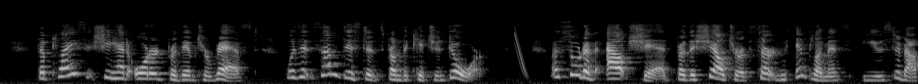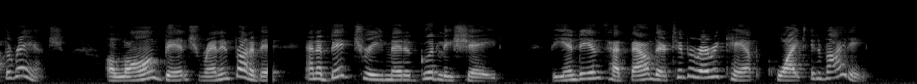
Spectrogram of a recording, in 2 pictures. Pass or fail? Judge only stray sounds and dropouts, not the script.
fail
